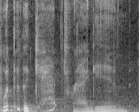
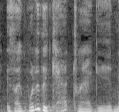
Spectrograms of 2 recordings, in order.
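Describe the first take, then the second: First: Breathy unvoiced whisper of "what did the cat drag in?". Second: Said in the usual way. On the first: Streamer whispering a gossip aside to chat, hushed.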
